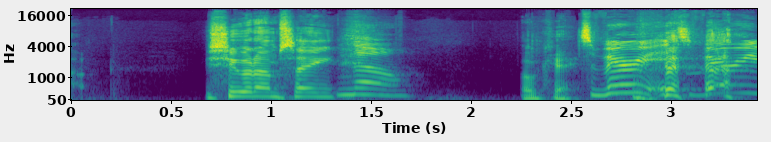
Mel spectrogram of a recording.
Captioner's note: laugh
